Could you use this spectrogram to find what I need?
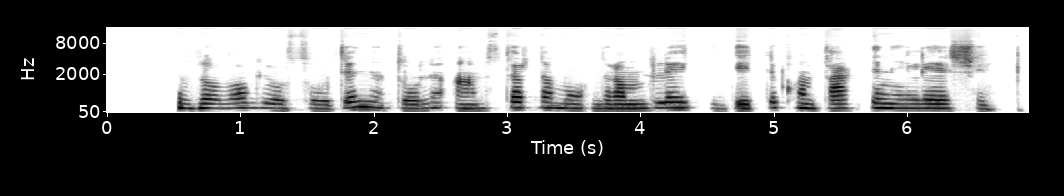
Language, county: Lithuanian, Marijampolė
